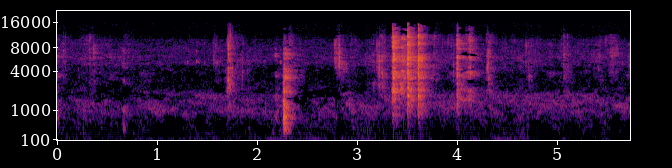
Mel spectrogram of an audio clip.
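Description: Close-miked eating of fried chicken: a few scattered mouth clicks and smacks, with a short run of crunchy bites about three and a half seconds in.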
